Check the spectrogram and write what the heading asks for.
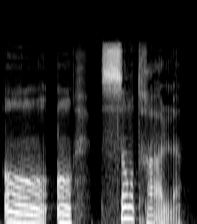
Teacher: Centrale, remember, E-N, nasal, so it goes in your nose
